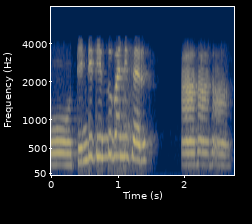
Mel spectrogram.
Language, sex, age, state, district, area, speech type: Kannada, female, 60+, Karnataka, Dakshina Kannada, rural, conversation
